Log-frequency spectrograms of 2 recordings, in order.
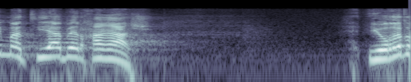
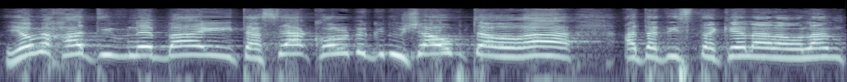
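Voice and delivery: slow, loud, high exhortation; fervent preaching; 5 semitones higher, 8 dB louder than usual. Real, not acted. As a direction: proclaim it with drawn-out fervor. Preaching at full force. (דרשה נלהבת, איטית ורמה)

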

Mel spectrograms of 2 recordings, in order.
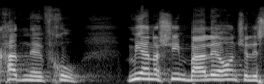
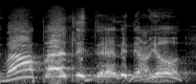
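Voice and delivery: carefree outburst; 9 semitones higher, slower than usual. Acted. Acting a carefree man.

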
